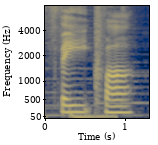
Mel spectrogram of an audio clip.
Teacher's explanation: the words fei, fa are actually in the highest tone bracket in Cantonese, meaning once you've said the word fei, you can't follow it up with any other word that goes higher.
